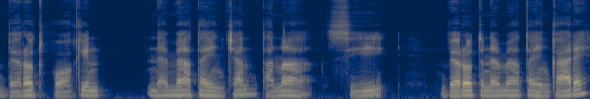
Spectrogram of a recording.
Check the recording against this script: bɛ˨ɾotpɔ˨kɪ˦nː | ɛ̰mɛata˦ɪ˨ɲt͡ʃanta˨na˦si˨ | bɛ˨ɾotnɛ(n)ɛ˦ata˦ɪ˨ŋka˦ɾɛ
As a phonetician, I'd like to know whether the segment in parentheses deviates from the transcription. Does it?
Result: yes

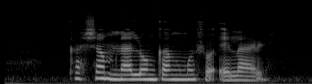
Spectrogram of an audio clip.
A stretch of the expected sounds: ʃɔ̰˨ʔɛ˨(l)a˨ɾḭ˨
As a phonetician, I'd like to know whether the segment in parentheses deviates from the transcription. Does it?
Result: no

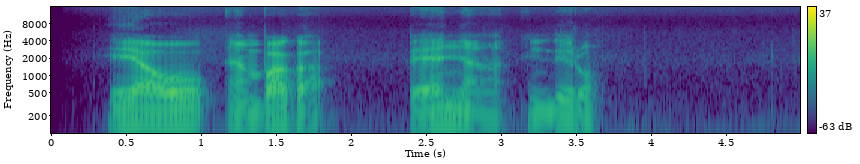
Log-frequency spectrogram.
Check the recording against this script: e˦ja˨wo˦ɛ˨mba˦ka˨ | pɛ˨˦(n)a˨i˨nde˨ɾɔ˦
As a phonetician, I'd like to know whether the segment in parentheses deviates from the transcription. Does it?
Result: yes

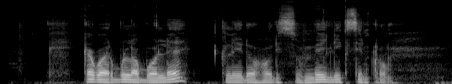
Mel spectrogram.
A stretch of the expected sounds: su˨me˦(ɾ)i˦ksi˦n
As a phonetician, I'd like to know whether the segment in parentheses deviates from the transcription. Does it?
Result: yes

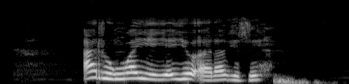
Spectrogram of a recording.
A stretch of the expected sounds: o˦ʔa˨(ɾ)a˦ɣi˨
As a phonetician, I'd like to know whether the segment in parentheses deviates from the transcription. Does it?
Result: no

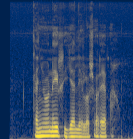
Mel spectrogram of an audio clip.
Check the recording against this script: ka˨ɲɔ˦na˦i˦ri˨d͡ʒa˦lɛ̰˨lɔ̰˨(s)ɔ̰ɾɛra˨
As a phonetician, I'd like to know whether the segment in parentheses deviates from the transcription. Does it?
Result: yes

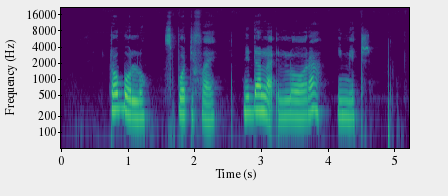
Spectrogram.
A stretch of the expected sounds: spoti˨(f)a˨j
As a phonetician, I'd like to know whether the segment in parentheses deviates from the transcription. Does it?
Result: no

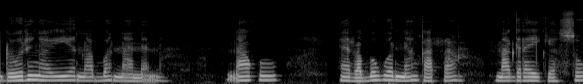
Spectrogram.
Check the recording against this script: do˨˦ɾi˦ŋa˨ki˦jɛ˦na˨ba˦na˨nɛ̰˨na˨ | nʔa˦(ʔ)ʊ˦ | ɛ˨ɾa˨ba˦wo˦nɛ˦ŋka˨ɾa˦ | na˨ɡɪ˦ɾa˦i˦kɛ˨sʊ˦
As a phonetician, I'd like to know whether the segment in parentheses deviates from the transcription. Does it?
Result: yes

